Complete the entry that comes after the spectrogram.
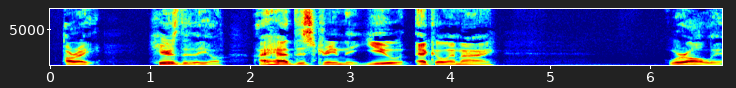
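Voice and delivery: ordinary delivery

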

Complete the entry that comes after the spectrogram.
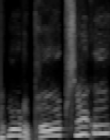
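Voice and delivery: very high, loud parrot screech voice. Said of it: "hear him in the background screaming".

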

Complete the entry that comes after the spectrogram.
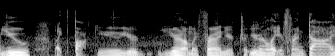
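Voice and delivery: screaming. Retelling yelling at a friend nose to nose; retelling screaming at him. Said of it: "screaming at him".

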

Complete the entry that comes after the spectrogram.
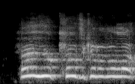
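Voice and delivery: high, squeaky puppet voice. Recalling a man from school who talked like Beaker: Beaker voice. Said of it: "that's his voice".

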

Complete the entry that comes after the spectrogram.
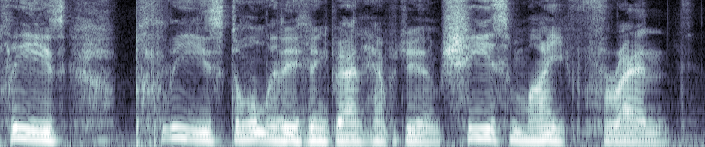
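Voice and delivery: put-on pleading, begging tone. Recapping a show's scene, speaker acts out a character begging another: imitating someone begging. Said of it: "And he's begging".

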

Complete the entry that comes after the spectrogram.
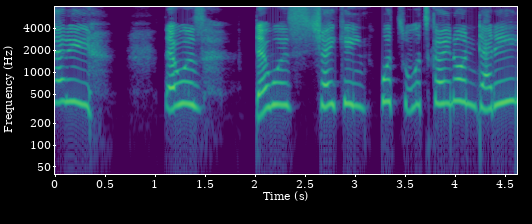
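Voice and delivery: put-on British accent. Retelling going up to their dad in the cockpit after shaking, put-on british accent. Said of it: "That's how I talk to my dad in a British accent".

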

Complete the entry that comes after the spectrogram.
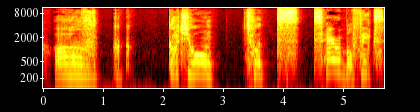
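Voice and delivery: very slow, halting, shaky trembling quaver, breaking up. Moonface, unable to find the hole, speaks to his companions in a trembling voice. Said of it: "he said in a trembling voice".

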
